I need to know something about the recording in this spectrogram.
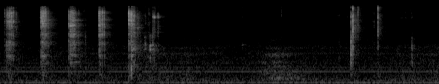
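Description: Sharp clicks and taps from a metal Olight Baton 4 flashlight being unscrewed and its battery taken out. There are about six quick clicks in the first second and a half, then two more near the end.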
